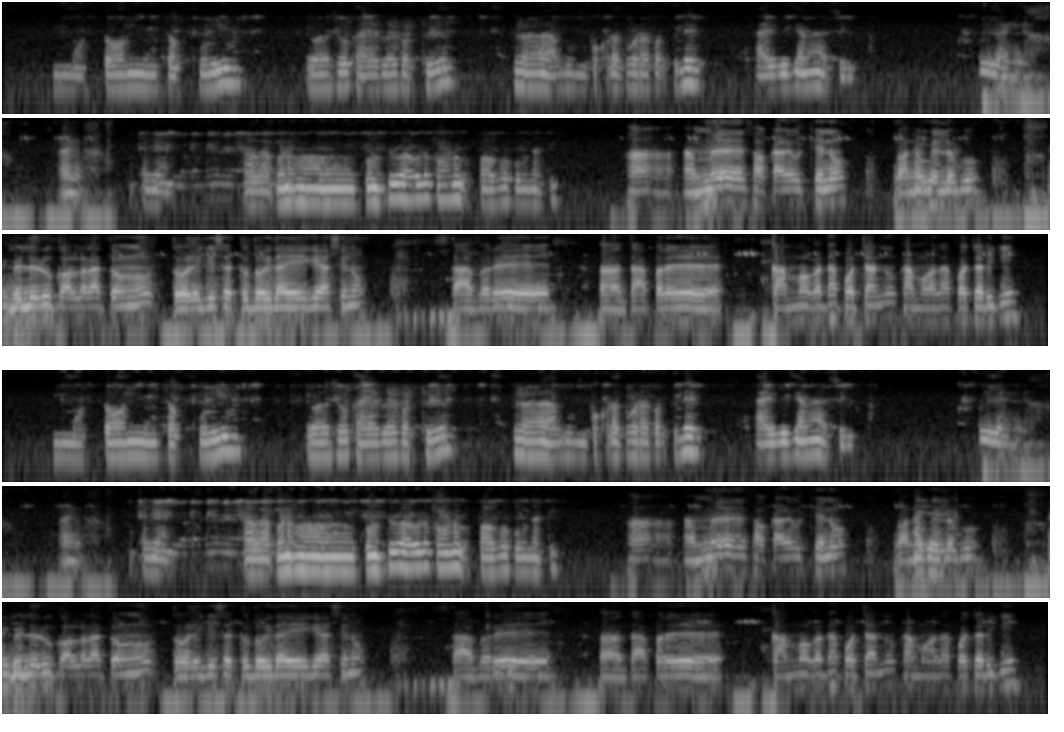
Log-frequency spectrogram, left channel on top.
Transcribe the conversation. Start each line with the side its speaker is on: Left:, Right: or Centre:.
Right: ମଟନ୍ ଚକୁଳି ଏଇ ଭଳିଆ ସବୁ ଖାଇବା ପିଇବା କରିଥିଲେ। ପୁରା ପକଡା ଫକଡା କରିଥିଲେ ଖାଇ ପିକି ଆମେ ଆସିଲୁ। ବୁଝିଲେ?
Left: ଆଜ୍ଞା ଆଜ୍ଞା
Right: ଆଜ୍ଞା। ଆଉ ଆପଣ କ କୁହନ୍ତୁ ଆଉ ଗୋଟେ କଣ ପାବ କହୁନାହାନ୍ତି
Left: ହଁ ହଁ ଆମେ ସକାଳେ ଉଠିନୁ ଘନୁ
Right: ଆଜ୍ଞା
Left: ବିଲୁକୁ
Right: ଆଜ୍ଞା
Left: ବିଲୁରୁ କଲରା ତୋଳୁନୁ ତୋଳିକି ସେଠୁ ଧୁୋଇ ଧାଇ ହେଇକି ଆସିନୁ ତାପରେ
Right: ଆଜ୍ଞା
Left: ହଁ ତାପରେ କାମ କଥା ପଚାରୁନୁ କାମ କଥା ପଚାରିକି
